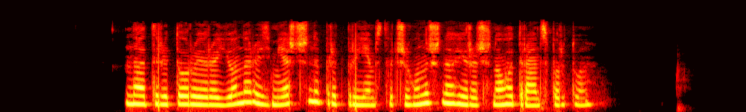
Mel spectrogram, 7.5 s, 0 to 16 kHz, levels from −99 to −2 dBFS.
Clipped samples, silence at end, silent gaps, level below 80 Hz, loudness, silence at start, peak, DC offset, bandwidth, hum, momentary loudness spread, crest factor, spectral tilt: under 0.1%; 1.55 s; none; -66 dBFS; -22 LUFS; 1.25 s; -8 dBFS; under 0.1%; 7.6 kHz; none; 10 LU; 14 dB; -4 dB/octave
